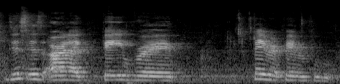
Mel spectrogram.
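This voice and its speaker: A woman's voice: mid-range voice, fairly even intonation, normal speed, pushed and bright, recorded from a distance. Chatty young woman at a mukbang meal. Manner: chatty, eating while talking, many "like" fillers. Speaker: vlog co-host. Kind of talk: casual mukbang chat. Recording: echoey room with clear background noise.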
